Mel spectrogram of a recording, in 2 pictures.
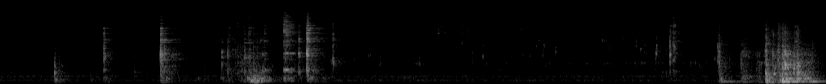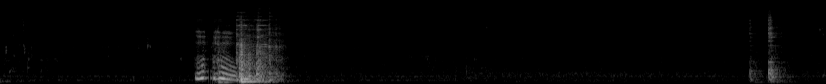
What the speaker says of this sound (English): I'll rinse this thing out a bit. Let me rinse out this stuff.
